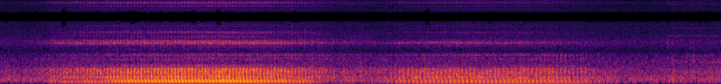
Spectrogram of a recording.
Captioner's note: creepy sound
